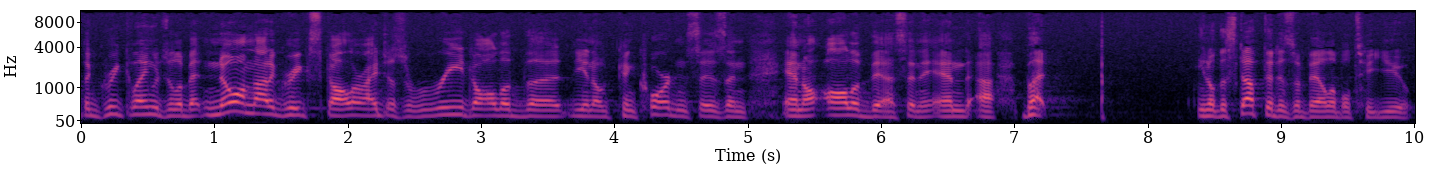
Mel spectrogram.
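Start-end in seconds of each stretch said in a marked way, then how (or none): none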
